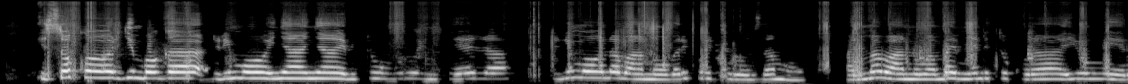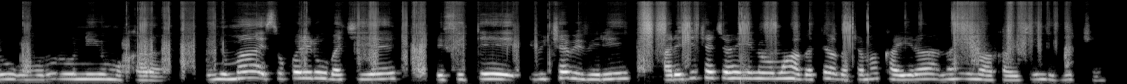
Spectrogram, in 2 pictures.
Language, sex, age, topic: Kinyarwanda, female, 18-24, finance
